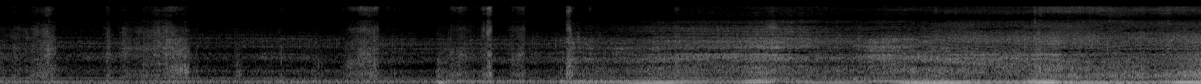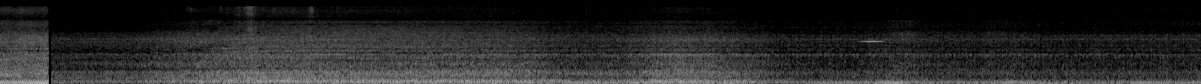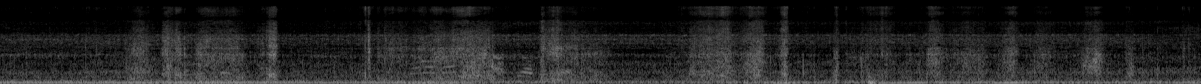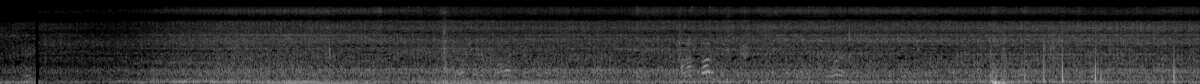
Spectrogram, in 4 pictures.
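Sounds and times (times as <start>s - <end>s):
engine running steadily: 0.0s - 48.0s
off-road engine revving: 0.0s - 48.0s.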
